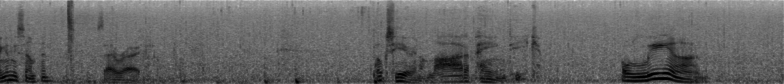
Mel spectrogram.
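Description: A man speaks in a low, rough voice, close by.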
